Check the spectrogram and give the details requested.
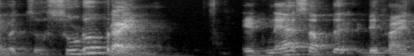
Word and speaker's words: pseudo: सूडो prime, सूडो मतलब छद्म, झूठा। तो सूडो जब भी लगेगा किसी के आगे तो पी साइलेंट होगा।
